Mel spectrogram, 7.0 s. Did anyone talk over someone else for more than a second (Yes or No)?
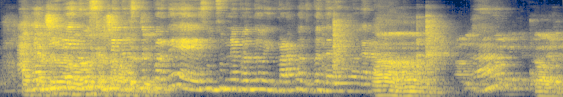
Yes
